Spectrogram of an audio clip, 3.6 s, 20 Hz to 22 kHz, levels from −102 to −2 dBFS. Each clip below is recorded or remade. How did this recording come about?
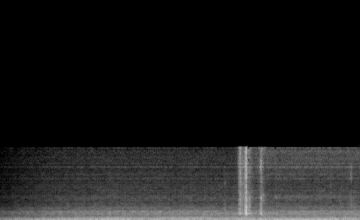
remade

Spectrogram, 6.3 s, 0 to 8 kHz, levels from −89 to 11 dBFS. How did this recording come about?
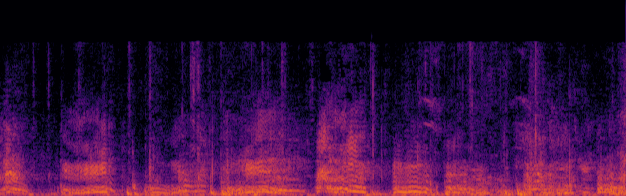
recorded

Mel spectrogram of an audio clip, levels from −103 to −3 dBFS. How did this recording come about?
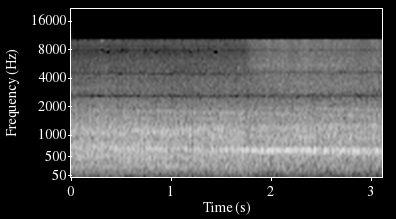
remade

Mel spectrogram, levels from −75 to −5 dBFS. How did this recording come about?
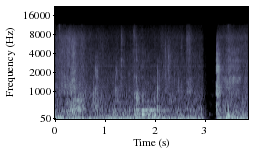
remade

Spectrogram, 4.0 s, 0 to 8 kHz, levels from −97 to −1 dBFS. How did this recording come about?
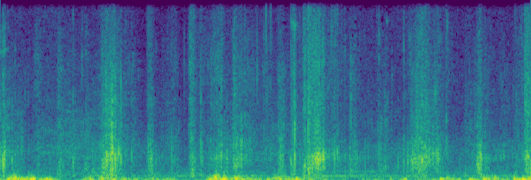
recorded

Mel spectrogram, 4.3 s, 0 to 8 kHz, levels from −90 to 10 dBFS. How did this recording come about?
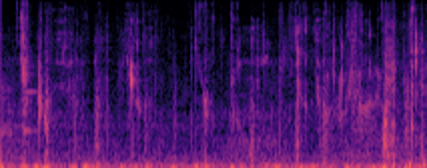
recorded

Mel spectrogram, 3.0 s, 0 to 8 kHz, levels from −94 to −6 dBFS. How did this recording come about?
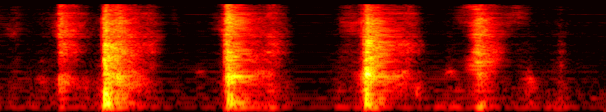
remade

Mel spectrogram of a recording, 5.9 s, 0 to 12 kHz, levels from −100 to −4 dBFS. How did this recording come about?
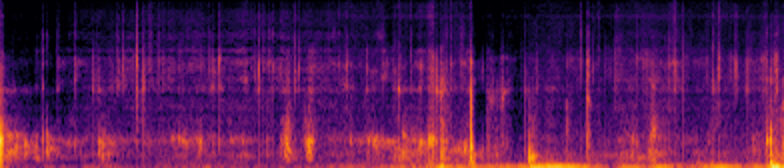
remade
